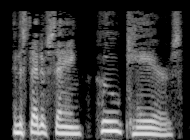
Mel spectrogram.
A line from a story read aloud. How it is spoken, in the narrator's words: she snapped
